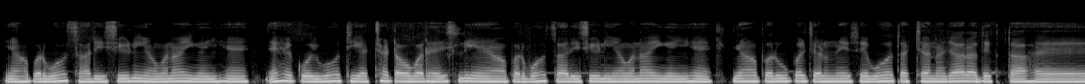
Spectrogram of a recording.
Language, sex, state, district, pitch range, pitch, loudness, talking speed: Hindi, male, Chhattisgarh, Balrampur, 130-140 Hz, 130 Hz, -18 LUFS, 190 wpm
